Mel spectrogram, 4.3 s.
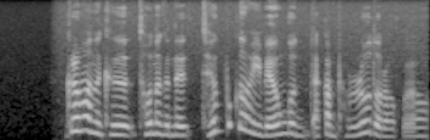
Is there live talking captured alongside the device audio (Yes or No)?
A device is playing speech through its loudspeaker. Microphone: Yes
